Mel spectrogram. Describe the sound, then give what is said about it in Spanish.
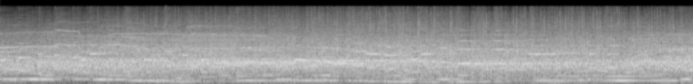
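Applause and cheering from a live show audience, dense and steady for the whole clip with whoops mixed into the clapping, staying loud throughout without a clear break. “Reciban con un fuerte aplauso a Don Diazepam y a Don Lexatin.”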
